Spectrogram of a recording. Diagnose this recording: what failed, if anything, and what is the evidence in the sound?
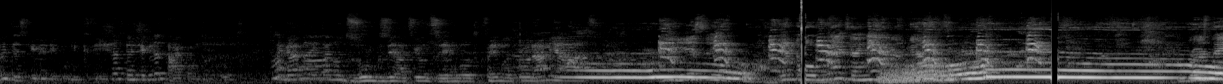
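The failure is at the codec stage: damaged data in a compressed stream, heard as two brief disruptions at 7.98 to 8.06 s and 10.50 to 10.59 s, each lasting roughly 80 to 90 ms. Corrupted bytes made the decoder misread frames, lose sync and hunt for the next valid frame header before recovering. On a spectrogram each event appears as a short break in the surrounding content. In the waveform there is an abrupt discontinuity at either edge.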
